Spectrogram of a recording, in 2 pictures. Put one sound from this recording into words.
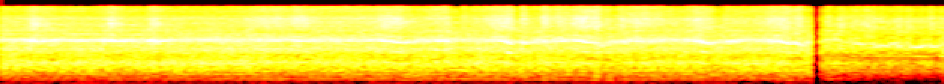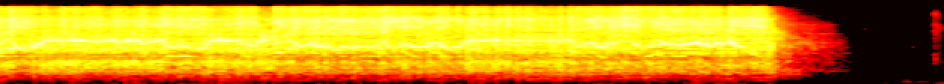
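A small electric tool whirs with a high, steady whine.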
